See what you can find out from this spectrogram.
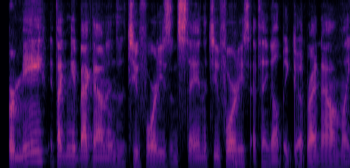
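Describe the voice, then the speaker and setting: His intonation lively, a man talks at a fairly low pitch. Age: 30s. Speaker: military veteran. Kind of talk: casual chat. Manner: fast.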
